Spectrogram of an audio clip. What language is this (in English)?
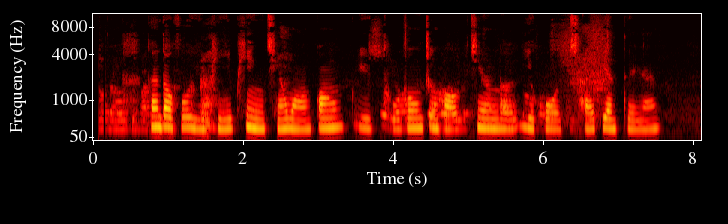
Chinese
